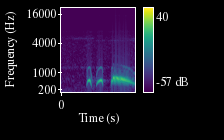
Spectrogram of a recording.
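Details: A zebra dove in training calls from a yard with a quick pair of short arched coos, then one drawn-out, faintly pulsing coo that sags in pitch at its end; no other sounds.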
